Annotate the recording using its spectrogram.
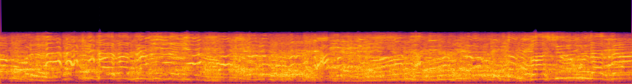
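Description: Several people talking at once: steady, overlapping chatter of a busy bar room, with no single voice standing clear.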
